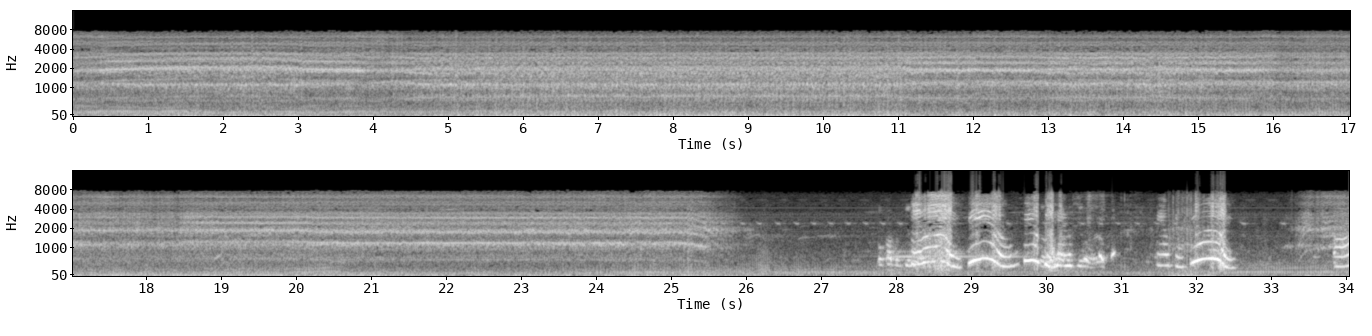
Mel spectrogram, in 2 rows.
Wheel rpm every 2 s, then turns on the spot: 160, 160, 160, 160, 160, 160, 160, 160, 160, 160, 160, 160, 130, 0, 0, 0, 40.
none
